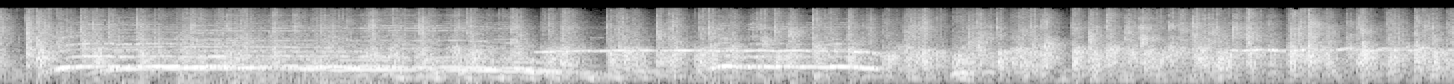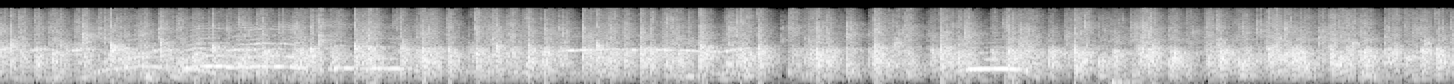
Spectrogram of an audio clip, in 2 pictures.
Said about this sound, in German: Dass sie klatschen, ist ja super. Vielen Dank für den netten Empfang.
